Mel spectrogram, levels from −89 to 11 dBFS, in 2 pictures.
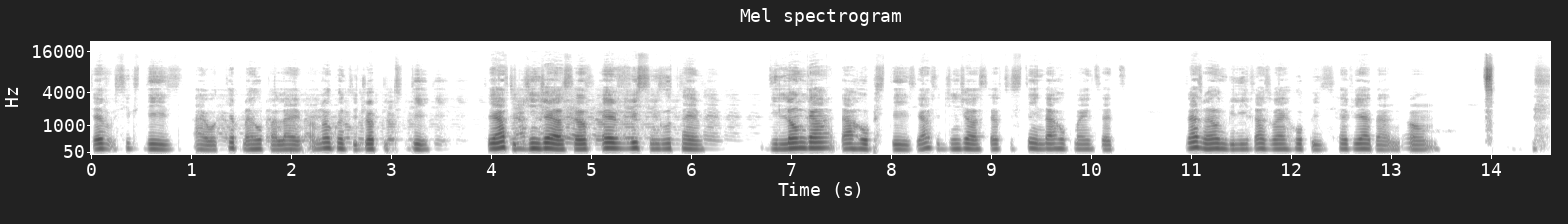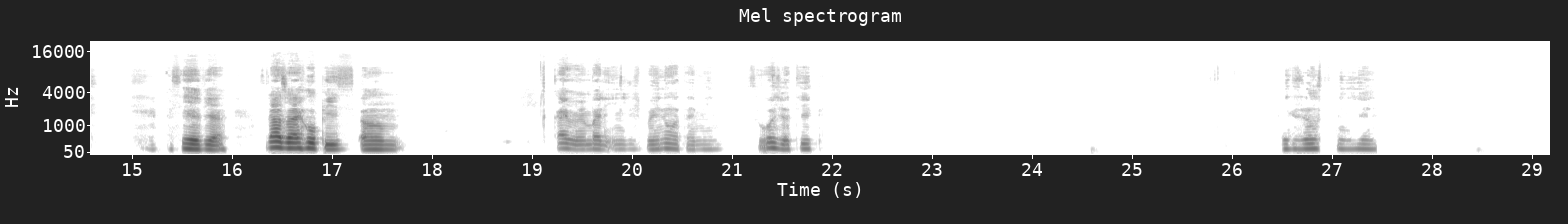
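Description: From 1.23 to 7.35 s, the speech repeats roughly every fifth of a second, at most about 19 dB down: feedback echo between two devices replaying each other's microphone.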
